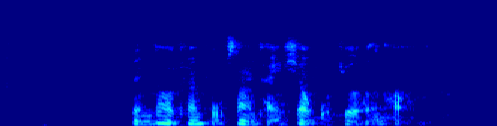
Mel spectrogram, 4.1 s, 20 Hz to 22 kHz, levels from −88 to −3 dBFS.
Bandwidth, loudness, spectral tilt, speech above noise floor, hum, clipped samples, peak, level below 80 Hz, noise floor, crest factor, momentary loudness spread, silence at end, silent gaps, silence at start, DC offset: 7.2 kHz; -60 LUFS; -4.5 dB/octave; over 30 dB; none; under 0.1%; -38 dBFS; -88 dBFS; under -90 dBFS; 24 dB; 7 LU; 0.4 s; none; 0.05 s; under 0.1%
